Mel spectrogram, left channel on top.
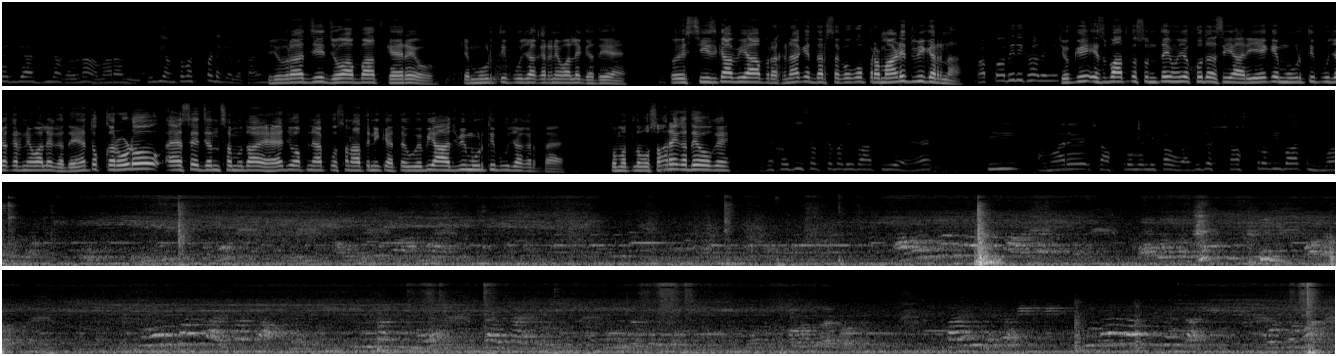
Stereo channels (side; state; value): both; different; correlation -0.01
